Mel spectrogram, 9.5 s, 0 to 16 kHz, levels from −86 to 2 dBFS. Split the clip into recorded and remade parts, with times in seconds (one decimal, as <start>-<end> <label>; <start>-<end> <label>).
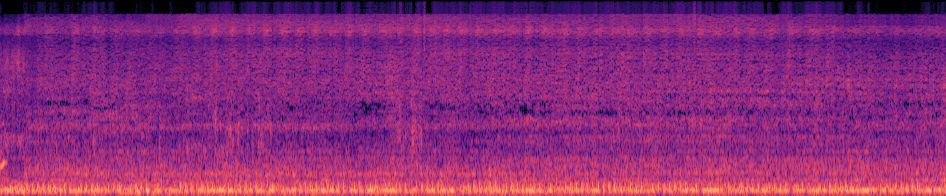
0.0-9.5 recorded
